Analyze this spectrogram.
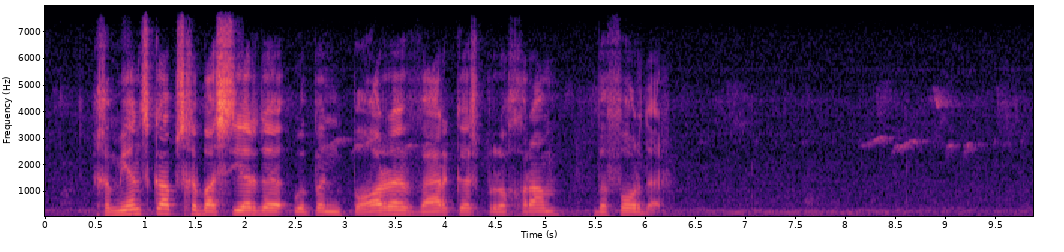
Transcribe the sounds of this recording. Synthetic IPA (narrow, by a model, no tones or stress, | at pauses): χəmiənskɐpsχəbɐsiərdəuəpənbɑːɾəværkərsproχrɐm | bəfɔrdə̰r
